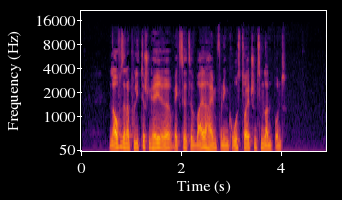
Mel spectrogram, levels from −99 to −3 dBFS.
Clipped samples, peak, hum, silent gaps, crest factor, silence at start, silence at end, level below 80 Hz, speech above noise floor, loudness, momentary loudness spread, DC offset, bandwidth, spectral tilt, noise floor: under 0.1%; -8 dBFS; none; none; 20 dB; 0.55 s; 0.85 s; -62 dBFS; 43 dB; -29 LUFS; 7 LU; under 0.1%; 13.5 kHz; -6 dB/octave; -71 dBFS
